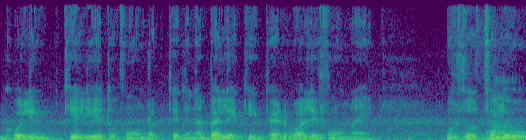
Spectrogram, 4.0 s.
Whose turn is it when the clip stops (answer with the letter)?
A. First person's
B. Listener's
A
